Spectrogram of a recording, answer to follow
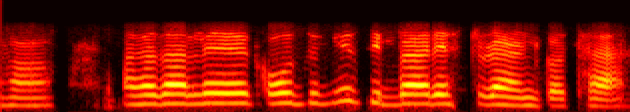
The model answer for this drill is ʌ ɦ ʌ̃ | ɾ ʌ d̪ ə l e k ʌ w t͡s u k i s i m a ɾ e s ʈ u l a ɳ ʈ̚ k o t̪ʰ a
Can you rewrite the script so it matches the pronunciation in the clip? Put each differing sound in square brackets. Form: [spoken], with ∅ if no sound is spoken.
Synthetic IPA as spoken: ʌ ɦ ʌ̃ | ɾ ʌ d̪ [a] l e k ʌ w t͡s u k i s i [b] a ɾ e s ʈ u [ɾ] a ɳ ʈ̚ k o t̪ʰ a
